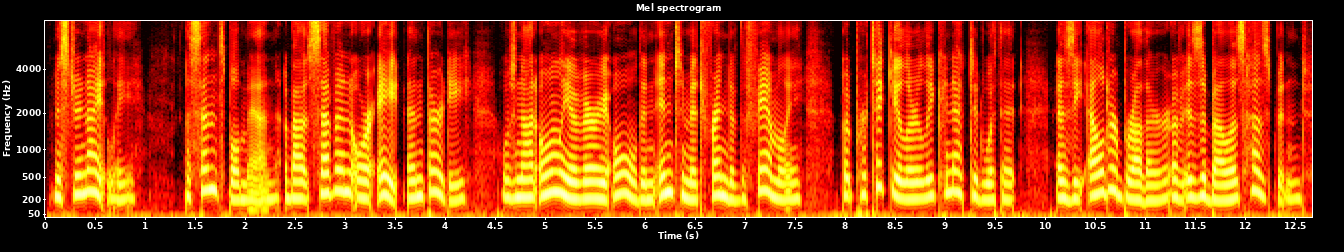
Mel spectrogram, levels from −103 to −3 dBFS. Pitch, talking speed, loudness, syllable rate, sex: 230 Hz, 165 wpm, -16 LUFS, 5.6 syllables/s, female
